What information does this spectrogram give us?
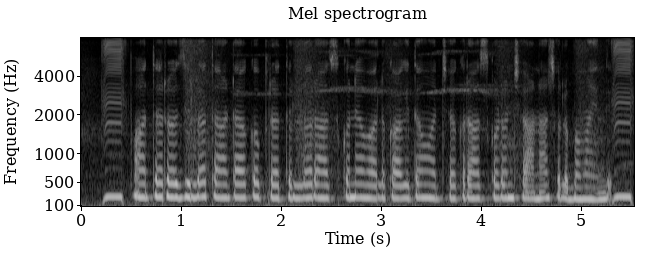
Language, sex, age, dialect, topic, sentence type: Telugu, male, 36-40, Central/Coastal, agriculture, statement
